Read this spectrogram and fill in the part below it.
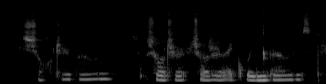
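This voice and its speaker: Soft-spoken, a woman whispers. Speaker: ASMR artist doing a haircut role play. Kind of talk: ASMR role play. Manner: soft-spoken, whispering.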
